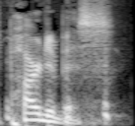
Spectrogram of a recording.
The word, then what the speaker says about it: Pardubice: Pardubis.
